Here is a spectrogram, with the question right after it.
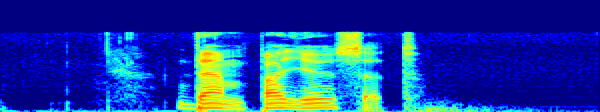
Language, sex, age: Swedish, male, 35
